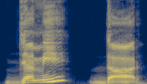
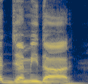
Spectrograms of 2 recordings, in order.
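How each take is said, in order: First: जमींदार as जमीं, long pause, दार; split in chunks. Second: Said in the usual way. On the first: Shown as a demonstration. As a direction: break जमींदार into two slow pieces. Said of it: "दो-दो करके आपको पढ़ा देता". (जमींदार, जमीं के बाद रुककर) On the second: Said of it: "तो मिलके बन जाएगा".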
